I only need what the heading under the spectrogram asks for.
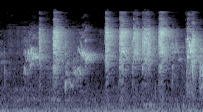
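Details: Budgerigar chirping, a fast string of shrill, grating squawks and short whistled slides, about two or three notes a second, bright and insistent throughout.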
